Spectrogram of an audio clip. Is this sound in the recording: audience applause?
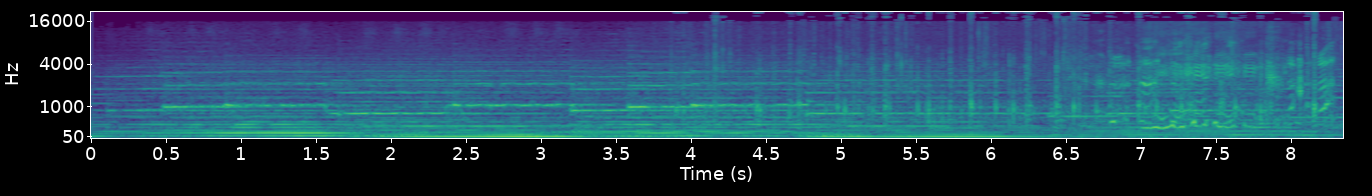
no

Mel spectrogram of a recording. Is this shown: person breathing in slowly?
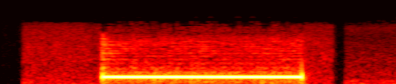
no

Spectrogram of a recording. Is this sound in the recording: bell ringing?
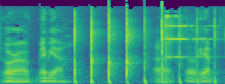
yes

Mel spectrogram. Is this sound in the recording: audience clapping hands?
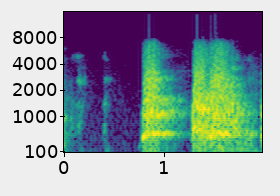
no

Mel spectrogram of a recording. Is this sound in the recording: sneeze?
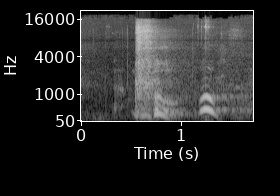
yes

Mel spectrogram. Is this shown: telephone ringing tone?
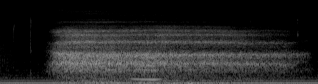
no

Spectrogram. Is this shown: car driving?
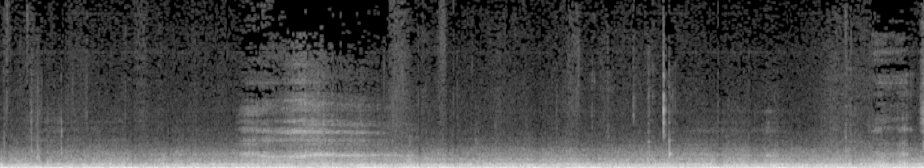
yes

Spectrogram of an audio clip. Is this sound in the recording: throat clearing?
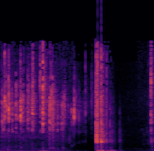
no

